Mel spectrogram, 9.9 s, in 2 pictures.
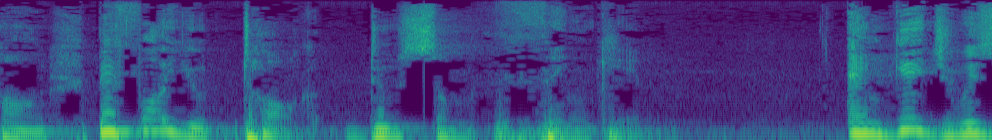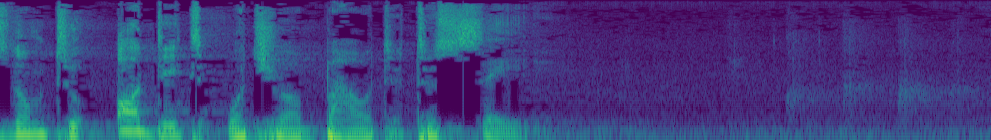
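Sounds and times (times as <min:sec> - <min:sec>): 
speech: 0:00.0 - 0:03.3, 0:04.3 - 0:07.8
hand clapping: 0:08.8 - 0:09.9.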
